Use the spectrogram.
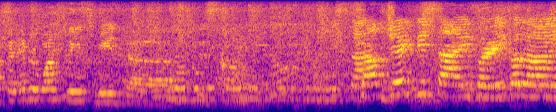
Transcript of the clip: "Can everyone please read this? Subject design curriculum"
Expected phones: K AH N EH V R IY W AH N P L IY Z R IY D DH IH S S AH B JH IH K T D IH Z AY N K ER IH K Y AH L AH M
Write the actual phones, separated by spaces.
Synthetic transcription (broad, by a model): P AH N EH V R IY W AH N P L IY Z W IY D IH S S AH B JH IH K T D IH S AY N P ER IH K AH L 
